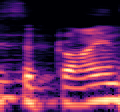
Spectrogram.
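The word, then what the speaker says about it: Citroën: Video में, लेकिन पहले बात कर लेते हैं सिट्रोन के बारे में। लोग इसको कैसे प्रोनाउंस करते हैं, आप कैसे पर्सनली प्रोनाउंस करते हो?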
